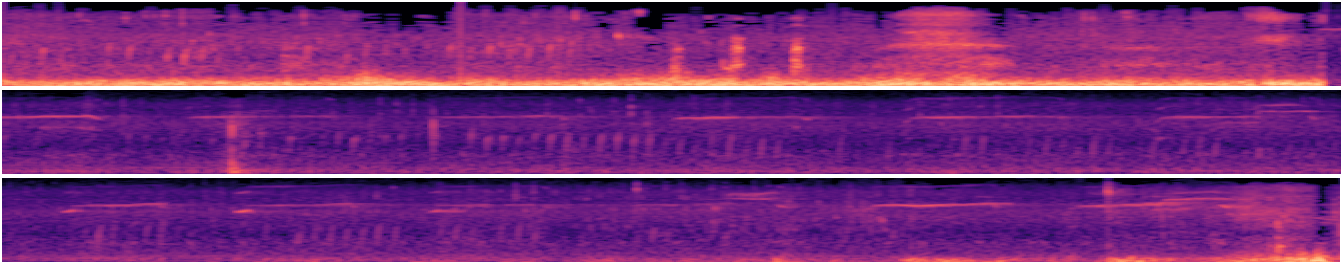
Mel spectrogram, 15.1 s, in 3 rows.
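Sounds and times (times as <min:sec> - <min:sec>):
low rumble: 0:00.0 - 0:05.0
bird chirping: 0:05.0 - 0:14.7.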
